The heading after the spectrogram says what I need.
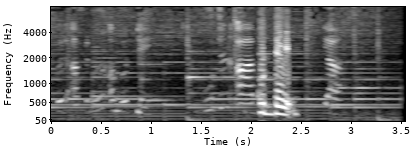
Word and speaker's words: Guten Abend: Yes, you're observing here that D is pronouncing as T. Guten Abend.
